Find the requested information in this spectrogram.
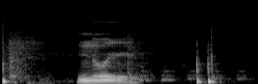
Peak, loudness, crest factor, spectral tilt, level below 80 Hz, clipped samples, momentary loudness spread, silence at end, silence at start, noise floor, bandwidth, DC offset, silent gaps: -8 dBFS; -25 LUFS; 18 dB; -9.5 dB/octave; -52 dBFS; under 0.1%; 20 LU; 0.4 s; 0 s; -52 dBFS; 7.8 kHz; under 0.1%; none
